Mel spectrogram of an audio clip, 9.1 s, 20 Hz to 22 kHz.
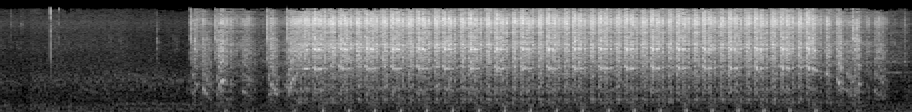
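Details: Honda Fusion MF02 scooter: starter spins steadily for about six seconds with even compression pulses about four per second, but never fires; cranks, no start.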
